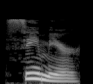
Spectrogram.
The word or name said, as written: seamere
